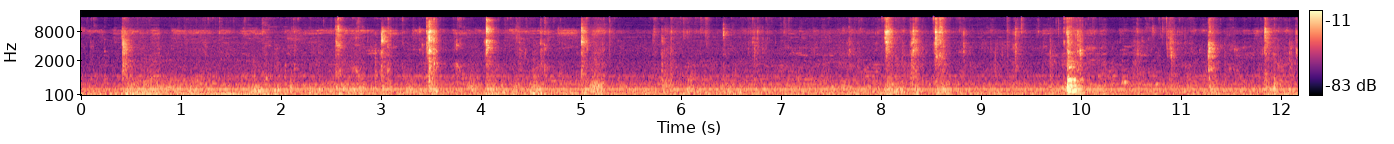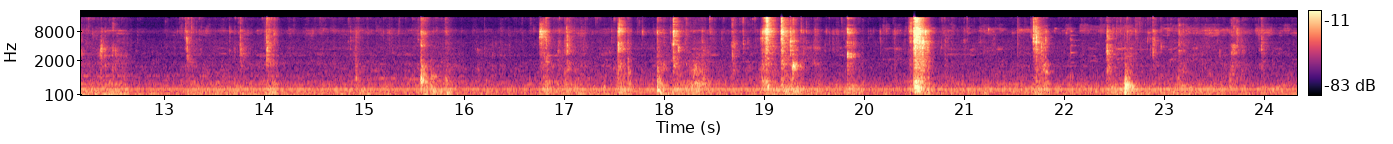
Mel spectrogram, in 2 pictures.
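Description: Close-up eating sounds: wet smacking and clicking of mouths chewing chicken and rice eaten by hand, in scattered irregular clicks, a few much louder near the end. A faint steady hum runs underneath.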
